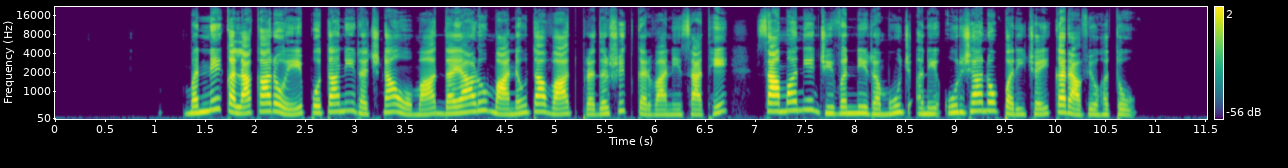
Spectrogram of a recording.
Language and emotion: Gujarati, neutral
